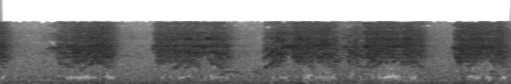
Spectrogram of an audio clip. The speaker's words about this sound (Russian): Так кричит редчайший попугай с острова Сант-Люсия в знаменитом зоопарке Джеральда Даррелла на северо-востоке Джерси.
